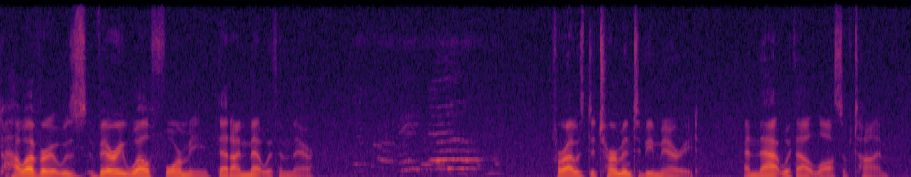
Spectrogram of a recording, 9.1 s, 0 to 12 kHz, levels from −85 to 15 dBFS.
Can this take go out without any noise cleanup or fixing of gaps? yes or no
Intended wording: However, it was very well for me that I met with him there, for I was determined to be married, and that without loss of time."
no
